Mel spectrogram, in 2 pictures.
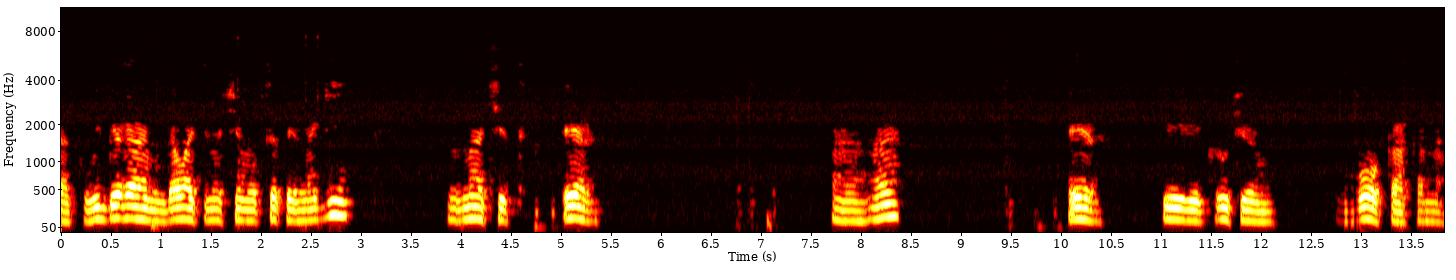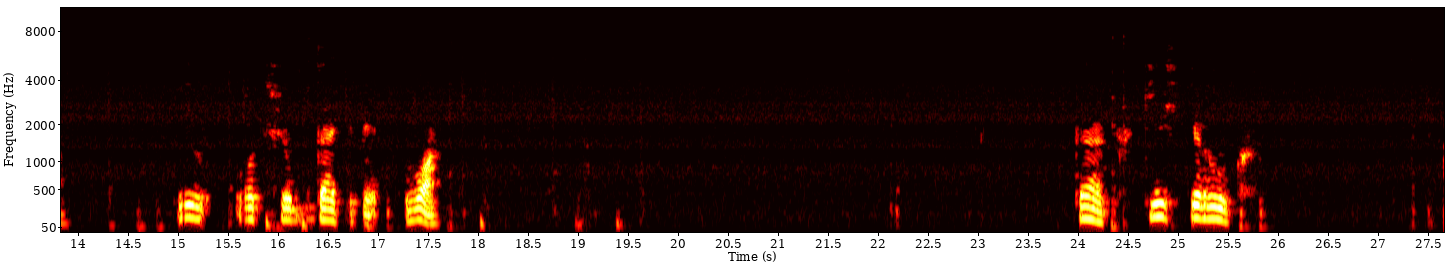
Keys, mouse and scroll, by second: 0.9-1.6 middle drag, 2.4-3.3 drag, 4.6 r, 6.8 click, 7.0-9.4 middle drag, 9.8 r, 13.4-14.3 middle drag, 14.5 r, 15.5 click, 16.3-16.6 middle drag, 16.9 r, 17.8 drag, 18.0-18.8 middle drag, 19.5-22.0 middle drag, 24.3-25.1 drag, 25.5 r, 27.3 click.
